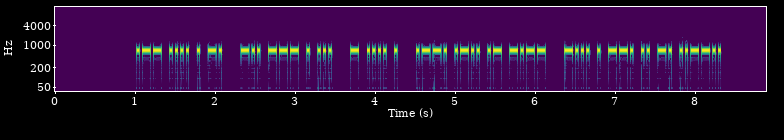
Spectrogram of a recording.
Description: Morse code, heard as a keyed tone, about 34 wpm, 700 Hz. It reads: WHEN DOES THE PLAY BEGIN?
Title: Sentences from Top 1000 Words - Review Part 1 - 35wpm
